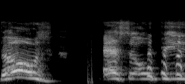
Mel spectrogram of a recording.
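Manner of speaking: shrieking, very high, drawn-out screaming outburst. Retelling a locker-room tirade heard through the door: imitating Vitale screaming. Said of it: "he starts right in".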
